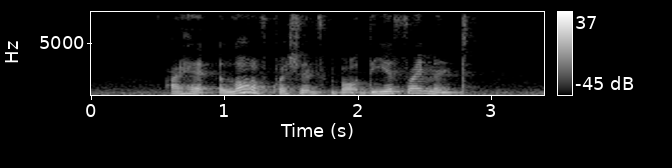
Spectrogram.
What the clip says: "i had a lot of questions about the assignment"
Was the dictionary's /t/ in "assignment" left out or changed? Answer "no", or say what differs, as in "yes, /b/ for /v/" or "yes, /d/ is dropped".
no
